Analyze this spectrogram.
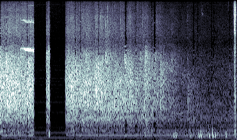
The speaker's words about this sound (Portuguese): Dá um aplausinho para ela, merece também.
